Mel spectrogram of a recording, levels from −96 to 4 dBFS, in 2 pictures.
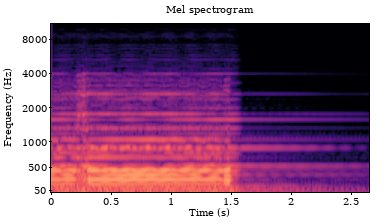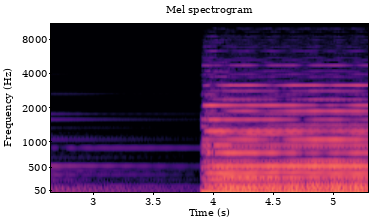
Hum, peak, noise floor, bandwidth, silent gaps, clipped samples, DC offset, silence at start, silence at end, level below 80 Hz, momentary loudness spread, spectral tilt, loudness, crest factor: none; -6 dBFS; -66 dBFS; 5.6 kHz; none; under 0.1%; under 0.1%; 0 s; 0 s; -36 dBFS; 15 LU; -9 dB/octave; -20 LUFS; 16 dB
